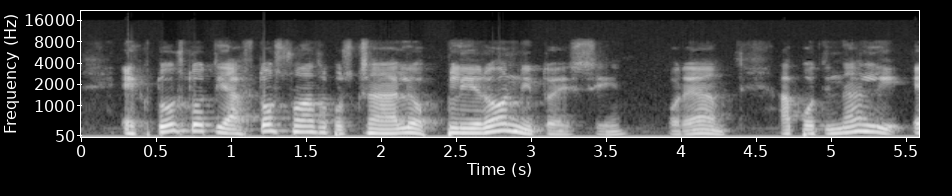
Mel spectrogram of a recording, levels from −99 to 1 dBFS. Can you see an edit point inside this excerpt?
no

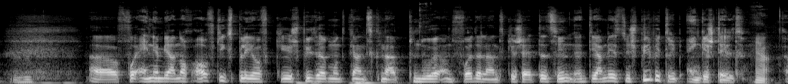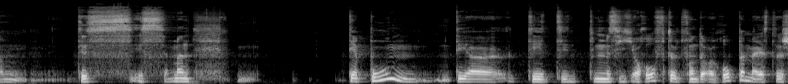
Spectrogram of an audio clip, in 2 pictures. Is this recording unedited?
no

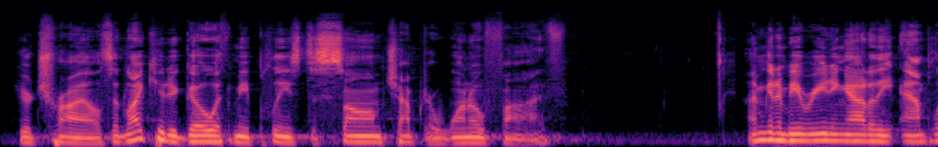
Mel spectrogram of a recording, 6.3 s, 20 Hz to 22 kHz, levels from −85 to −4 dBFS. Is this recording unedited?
no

